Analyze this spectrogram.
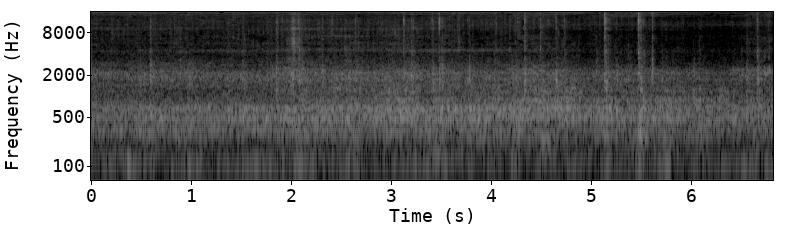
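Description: O gauge model tank locomotive and its coaches running on the track: a steady rumble from the motor, gears and wheels on the rails that grows louder about two seconds in, with a few light clicks.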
